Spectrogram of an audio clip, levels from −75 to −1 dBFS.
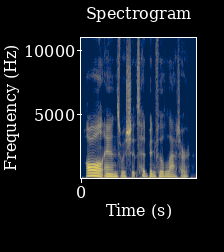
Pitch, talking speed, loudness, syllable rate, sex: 180 Hz, 205 wpm, -16 LUFS, 5.5 syllables/s, female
